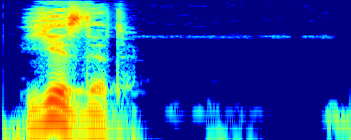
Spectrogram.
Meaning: third-person plural present indicative imperfective of е́здить (jézditʹ)
- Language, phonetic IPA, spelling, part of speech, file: Russian, [ˈjezʲdʲət], ездят, verb, Ru-ездят.ogg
